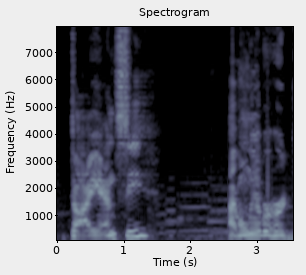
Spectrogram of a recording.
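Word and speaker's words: Diancie: Deiancy is pronounced like the diamond. Diani. I've only ever heard Deionci, but I guess so.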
